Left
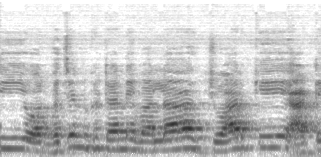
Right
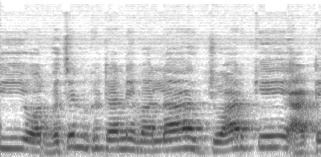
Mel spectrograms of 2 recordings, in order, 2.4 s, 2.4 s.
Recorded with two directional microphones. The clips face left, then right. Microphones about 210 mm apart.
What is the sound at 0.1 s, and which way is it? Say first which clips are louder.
A woman's voice: right 4 dB; 45° right (ahead or behind).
